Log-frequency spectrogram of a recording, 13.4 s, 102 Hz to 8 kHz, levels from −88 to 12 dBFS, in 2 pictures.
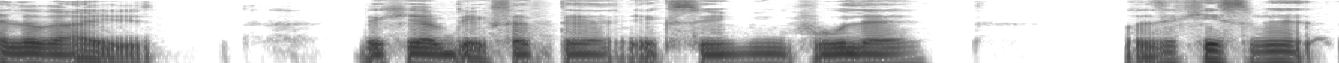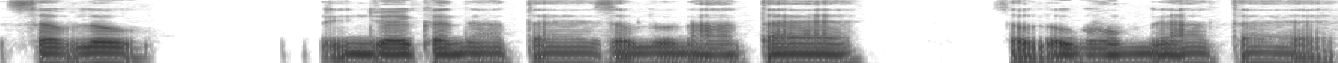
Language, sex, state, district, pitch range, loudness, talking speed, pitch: Hindi, male, Chhattisgarh, Korba, 95-105 Hz, -20 LUFS, 135 wpm, 100 Hz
